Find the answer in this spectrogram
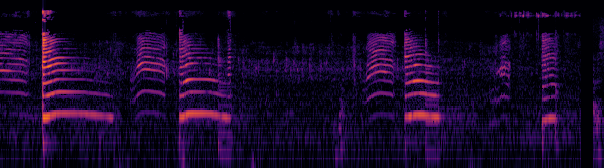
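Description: Domestic cat meowing, about seven meows in short runs with pauses between them, each arching up then down in pitch. The first, about a second in, is the longest and loudest.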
